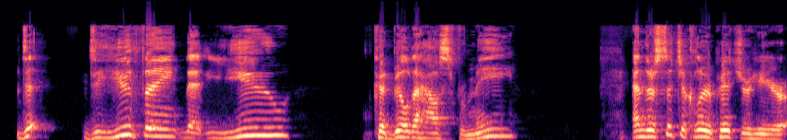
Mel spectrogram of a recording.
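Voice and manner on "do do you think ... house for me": heavy sarcasm with a drawn-out "you". Acting out God's words to David through Nathan: acting out a sarcastic tone. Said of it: "God uses sarcasm a little bit".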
